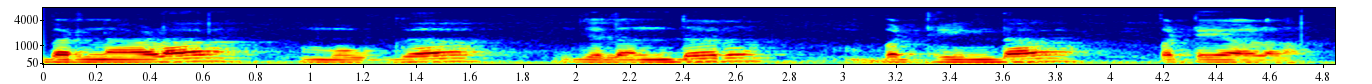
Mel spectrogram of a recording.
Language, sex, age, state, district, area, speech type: Punjabi, male, 30-45, Punjab, Mohali, urban, spontaneous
